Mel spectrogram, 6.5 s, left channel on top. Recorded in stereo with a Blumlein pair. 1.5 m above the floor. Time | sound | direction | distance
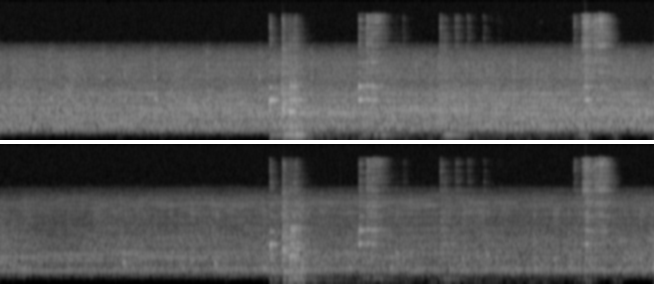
2.7 | dishes clattering | 40° left | 2.5 m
